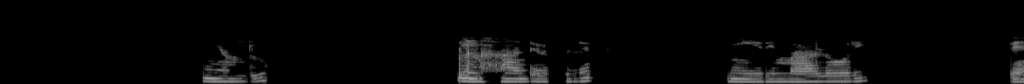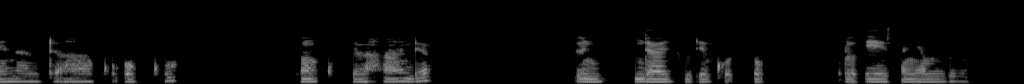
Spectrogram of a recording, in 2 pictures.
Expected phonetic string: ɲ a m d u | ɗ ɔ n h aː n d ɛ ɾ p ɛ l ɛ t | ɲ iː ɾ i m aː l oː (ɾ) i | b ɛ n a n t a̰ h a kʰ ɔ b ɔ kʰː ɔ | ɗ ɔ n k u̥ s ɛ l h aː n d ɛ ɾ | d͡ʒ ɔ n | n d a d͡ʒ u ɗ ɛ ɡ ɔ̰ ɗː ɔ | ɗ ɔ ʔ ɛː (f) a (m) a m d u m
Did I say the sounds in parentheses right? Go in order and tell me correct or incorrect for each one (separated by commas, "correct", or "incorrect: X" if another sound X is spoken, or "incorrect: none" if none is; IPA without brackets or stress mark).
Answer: correct, incorrect: s, incorrect: ɲ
